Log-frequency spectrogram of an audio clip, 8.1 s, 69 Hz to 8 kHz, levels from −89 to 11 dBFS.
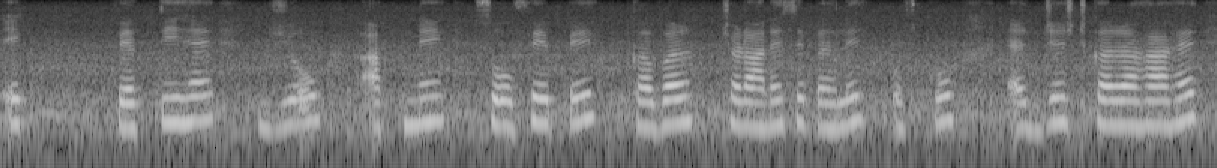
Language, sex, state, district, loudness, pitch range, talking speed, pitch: Hindi, female, Uttar Pradesh, Lalitpur, -18 LUFS, 230-260 Hz, 120 wpm, 250 Hz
